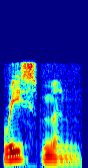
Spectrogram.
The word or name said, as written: Riesman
